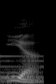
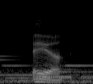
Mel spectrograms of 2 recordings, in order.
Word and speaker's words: Ea: our thoughts and intention, Ia, I believe, was the pronunciation used when referring to our people. Ea, though it is not entirely applicable given our present state, you are welcome to use this appellation.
